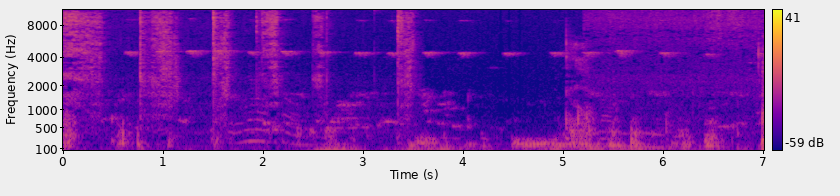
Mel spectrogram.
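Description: Pasta and palak paste are stirred in a pan with repeated scraping clinks of a utensil against metal in an irregular rhythm, close up, with a faint high electronic beep recurring and talking in the background.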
